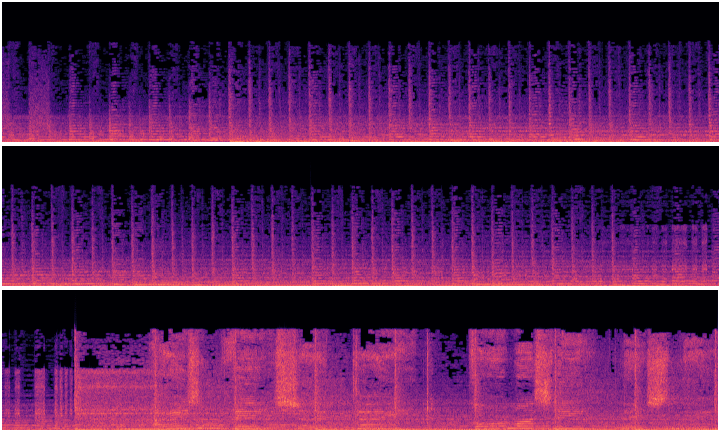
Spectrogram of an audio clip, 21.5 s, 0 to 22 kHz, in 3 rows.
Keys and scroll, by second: 15.8 c.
